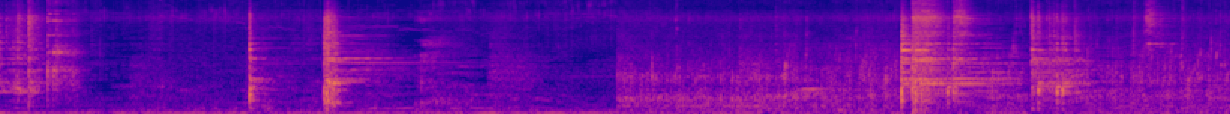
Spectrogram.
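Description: A metal lid goes onto a pot of bhola fish curry with potato and eggplant, giving a few sharp, separate clinks and clanks against a quiet kitchen background.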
